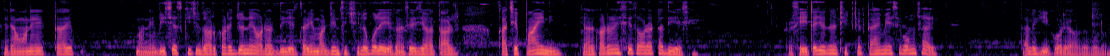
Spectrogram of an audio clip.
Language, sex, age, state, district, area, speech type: Bengali, male, 18-30, West Bengal, Darjeeling, urban, spontaneous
